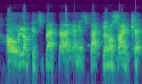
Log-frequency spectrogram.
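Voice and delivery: very loud, gruff, rough, taunting pirate voice. Retelling what a man dressed as a pirate said to the speaker, imitating a pirate voice. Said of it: "He had the voice and everything".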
